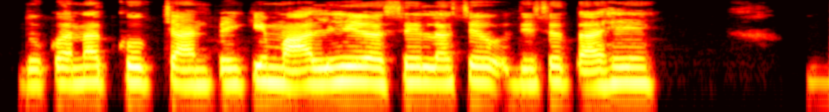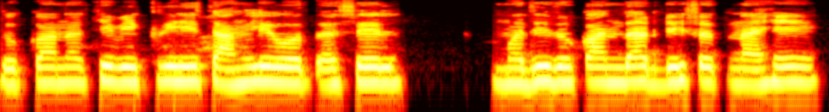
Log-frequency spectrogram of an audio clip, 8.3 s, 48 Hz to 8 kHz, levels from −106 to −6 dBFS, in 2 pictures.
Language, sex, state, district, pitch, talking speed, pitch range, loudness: Marathi, male, Maharashtra, Dhule, 185 Hz, 145 wpm, 175-190 Hz, -17 LUFS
